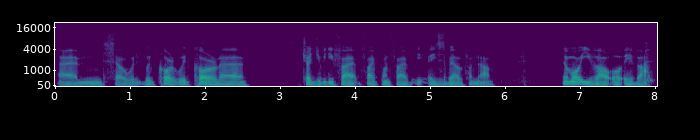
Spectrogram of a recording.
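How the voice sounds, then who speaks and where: A man's voice: lowish voice, measured pace, creaky, darkish tone, no room sound, studio quality. A man co-hosting a podcast, chatting casually in a playful, rambling way and laughing often. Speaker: podcast co-host. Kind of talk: casual chat.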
